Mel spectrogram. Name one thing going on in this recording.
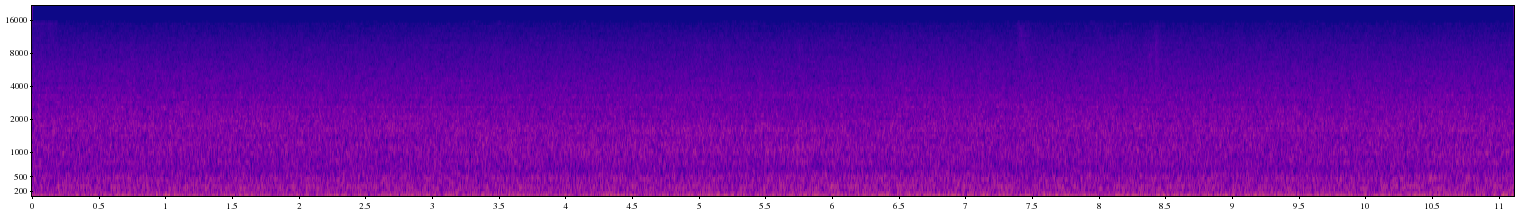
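A train rumbles steadily along the rails with a deep, low hum.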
